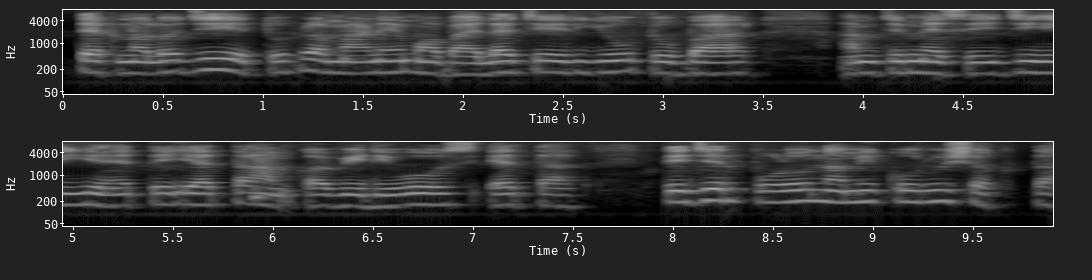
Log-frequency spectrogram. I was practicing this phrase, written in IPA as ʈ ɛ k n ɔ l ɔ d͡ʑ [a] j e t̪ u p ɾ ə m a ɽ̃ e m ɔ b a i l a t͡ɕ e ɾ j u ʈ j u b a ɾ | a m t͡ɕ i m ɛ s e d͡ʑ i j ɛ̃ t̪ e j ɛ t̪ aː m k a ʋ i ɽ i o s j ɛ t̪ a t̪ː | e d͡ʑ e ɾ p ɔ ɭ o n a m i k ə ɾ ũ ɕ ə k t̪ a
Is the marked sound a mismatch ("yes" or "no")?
yes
